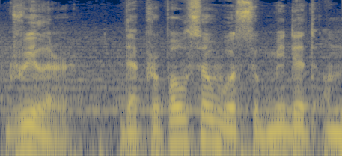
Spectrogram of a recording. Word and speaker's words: Grille: The German word Griller means cricket, and the letter E at the end is pronounced as an R, Griller.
